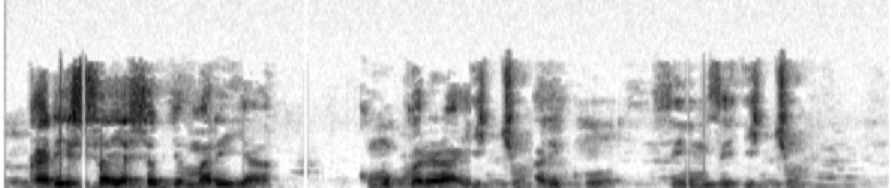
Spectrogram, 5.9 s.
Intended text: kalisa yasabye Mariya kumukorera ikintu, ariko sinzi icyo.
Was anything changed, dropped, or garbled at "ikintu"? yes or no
yes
